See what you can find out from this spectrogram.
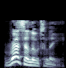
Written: resolutely

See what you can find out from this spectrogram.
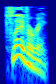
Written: flavoring

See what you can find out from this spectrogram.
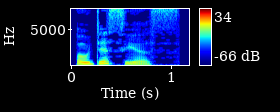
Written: odysseus

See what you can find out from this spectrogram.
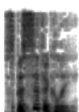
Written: specifically

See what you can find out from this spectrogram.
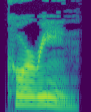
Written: Corene

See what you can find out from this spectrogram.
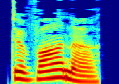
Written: davonna

